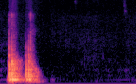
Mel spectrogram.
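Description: Two dull knocks in quick succession, about a quarter second apart, early on a quiet background.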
